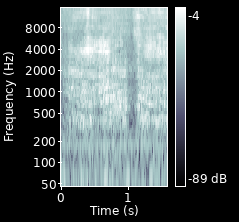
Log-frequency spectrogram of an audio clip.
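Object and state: Nothing is struck.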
